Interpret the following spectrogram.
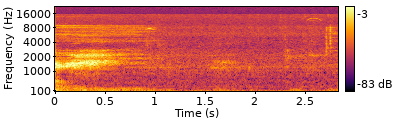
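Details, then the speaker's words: Maspion electric fan after replacing the burnt motor (dinamo) and refitting the oscillation parts: smooth, low, steady hum with no rubbing, rattle or buzz; fan running normally. "sudahudah normal ya sobat ya bisa tengok kanan kiri ya sobat ya suaranya juga halus ini sbat"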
